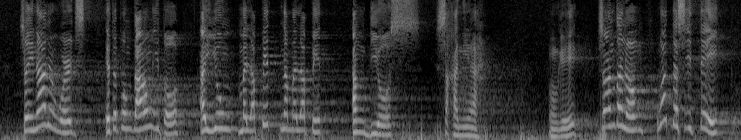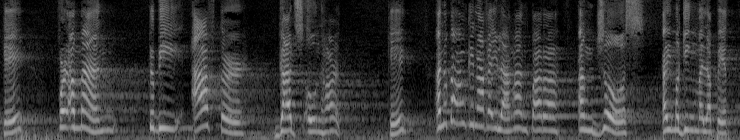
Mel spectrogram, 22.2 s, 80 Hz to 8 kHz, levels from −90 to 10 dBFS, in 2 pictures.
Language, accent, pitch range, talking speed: English, Filipino, 230-290 Hz, 125 wpm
